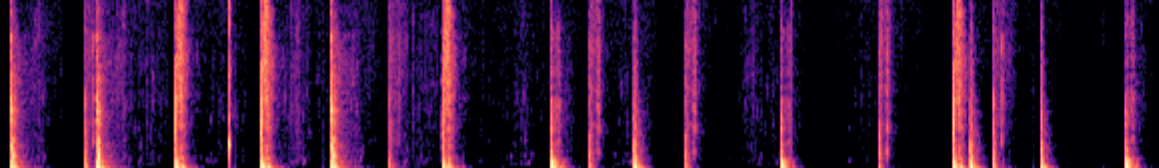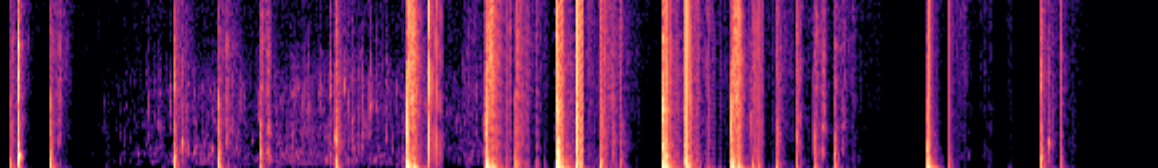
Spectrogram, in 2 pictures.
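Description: Footsteps tread on stone.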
